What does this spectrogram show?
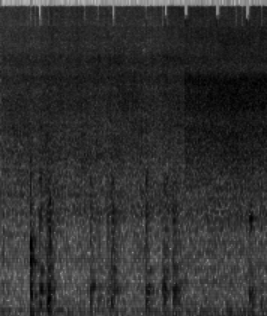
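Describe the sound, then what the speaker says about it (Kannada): Spinach and mixed vegetables frying in oil in a pan while being made into pasta, giving a steady close sizzle that rises near the end, broken by several soft scraping stirs and no voices. "ಪಾಲಕ್ ಸೊಪ್ಪು ಸೇರಿಸ್ಕೊತಾ ಇದ್ದೀನಿ ಇದೆಲ್ಲ ಚೆನ್ನಾಗಿ ಆಯಿಲಲ್ಲಿ ಫ್ರೈ ಆಗಬೇಕು"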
